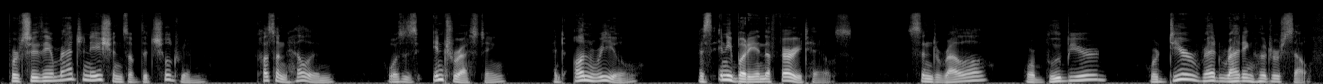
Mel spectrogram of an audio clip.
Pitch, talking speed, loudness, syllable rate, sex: 145 Hz, 135 wpm, -20 LUFS, 5.1 syllables/s, male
